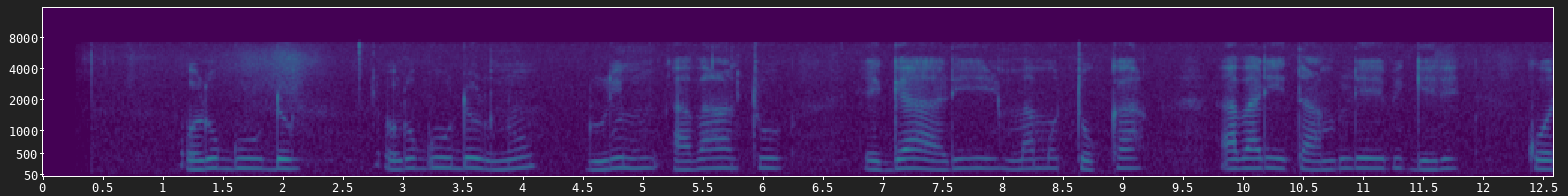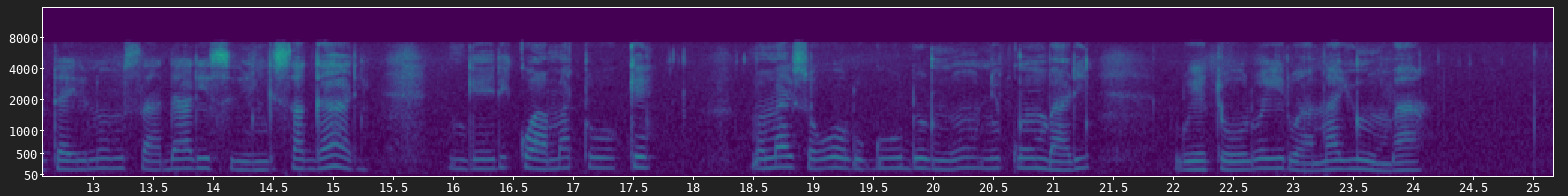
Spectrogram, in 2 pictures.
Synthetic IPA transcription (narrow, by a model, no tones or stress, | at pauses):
oluɡuːdo̞ː | luɡuːdo̞luno̞ | lulimuaβaːntu | e̞ɡaːlimamo̞to̞kaː | βaliːtaːmbule̞ːβiɡe̞ɾe̞ | koːtaiɾeno̞ːmusaːdaːlesiɾiːŋɡisaɡaːli | ŋɡe̞ːɾikwaːmato̞ːke̞ | mumaiso̞ɣo̞ːluɡuːdo̞luno̞nikuːmbali | lwe̞ːto̞ːlweiɾwaːmajuːmba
